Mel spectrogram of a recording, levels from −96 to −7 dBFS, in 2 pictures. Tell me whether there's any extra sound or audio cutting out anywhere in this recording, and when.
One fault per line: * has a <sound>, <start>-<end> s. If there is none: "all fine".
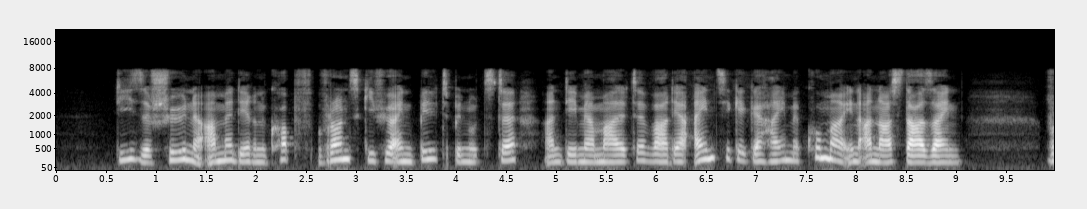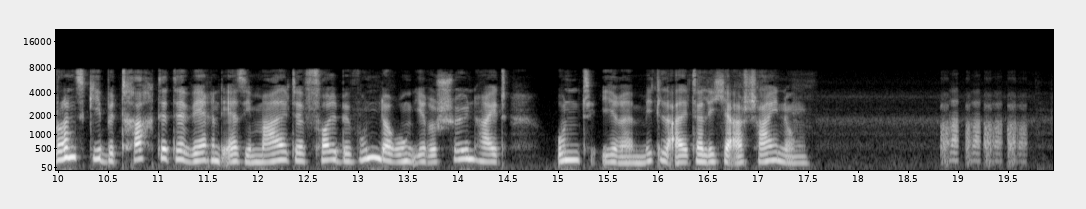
* has a laugh, 18.8-19.7 s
